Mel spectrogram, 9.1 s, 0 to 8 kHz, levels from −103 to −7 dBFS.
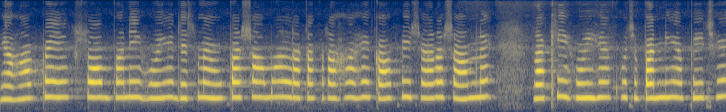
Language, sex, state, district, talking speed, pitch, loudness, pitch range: Hindi, female, Uttar Pradesh, Jyotiba Phule Nagar, 150 wpm, 395 Hz, -18 LUFS, 385-405 Hz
